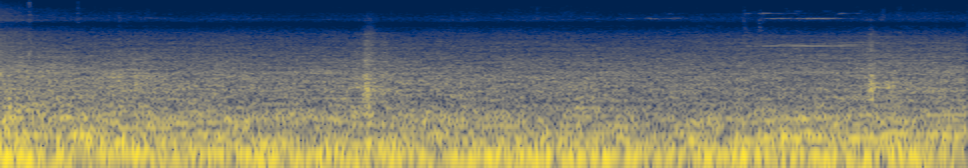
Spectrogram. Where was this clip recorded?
on a street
